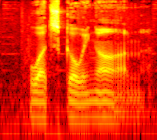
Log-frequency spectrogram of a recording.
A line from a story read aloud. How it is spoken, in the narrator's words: I asked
